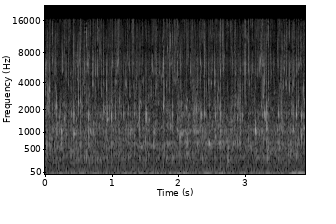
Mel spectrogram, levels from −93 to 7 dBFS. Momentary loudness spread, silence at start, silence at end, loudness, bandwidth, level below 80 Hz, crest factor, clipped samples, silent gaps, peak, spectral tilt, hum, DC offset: 3 LU; 0 s; 0 s; -39 LUFS; 17 kHz; -62 dBFS; 26 dB; under 0.1%; none; -14 dBFS; 0 dB/octave; none; under 0.1%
